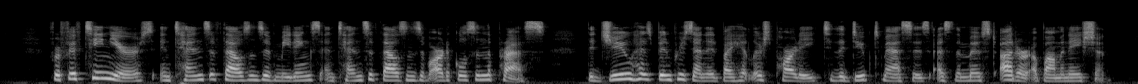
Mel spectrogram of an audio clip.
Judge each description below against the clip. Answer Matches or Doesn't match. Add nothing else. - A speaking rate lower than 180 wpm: Doesn't match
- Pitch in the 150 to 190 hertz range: Matches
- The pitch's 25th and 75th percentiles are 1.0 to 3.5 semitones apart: Doesn't match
